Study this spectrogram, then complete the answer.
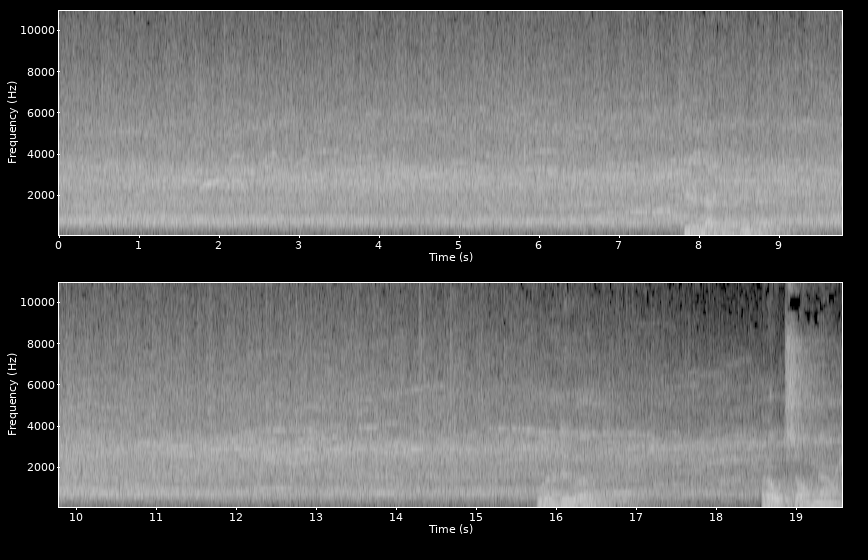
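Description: A huge crowd cheers and roars in a large arena.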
